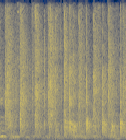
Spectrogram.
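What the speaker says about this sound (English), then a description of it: "let's clap on that" A small group of people claps together in a steady, fairly quick rhythm. The clapping is close and moderately loud, and it carries on for the whole stretch.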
